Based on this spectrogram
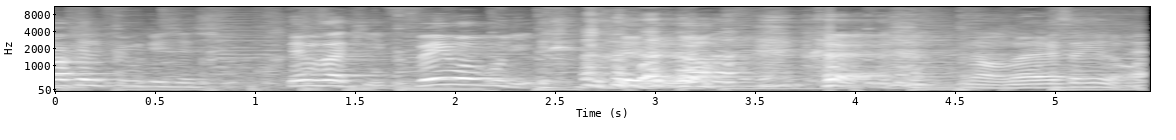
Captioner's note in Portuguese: Risos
